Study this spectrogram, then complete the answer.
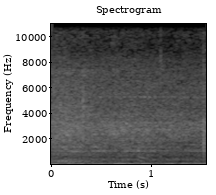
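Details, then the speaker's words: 2007 Buick Lucerne with a linear EGR valve commanded open at idle via jumped driver wires: a low, uneven idle that lurches and stumbles, almost misfire-like, and struggles on revving. Rough idle from the open EGR valve. "so he just opened it and it's just stumbling on itself so I'm gonna give it a couple of revs and it's it's trying really hard to do so"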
